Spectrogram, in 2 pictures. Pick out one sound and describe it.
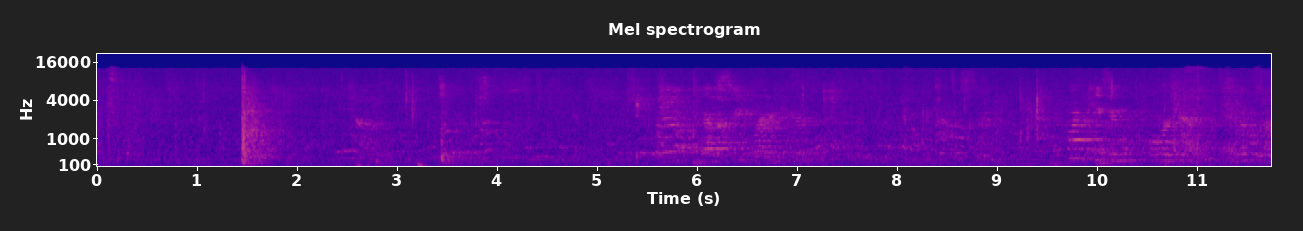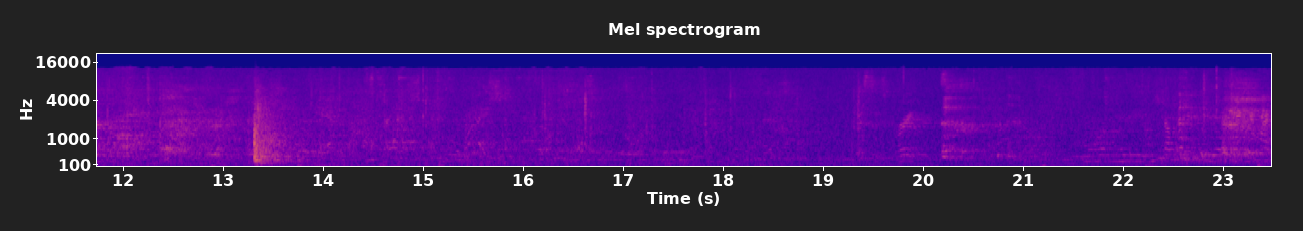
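Children chatter and murmur nearby.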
